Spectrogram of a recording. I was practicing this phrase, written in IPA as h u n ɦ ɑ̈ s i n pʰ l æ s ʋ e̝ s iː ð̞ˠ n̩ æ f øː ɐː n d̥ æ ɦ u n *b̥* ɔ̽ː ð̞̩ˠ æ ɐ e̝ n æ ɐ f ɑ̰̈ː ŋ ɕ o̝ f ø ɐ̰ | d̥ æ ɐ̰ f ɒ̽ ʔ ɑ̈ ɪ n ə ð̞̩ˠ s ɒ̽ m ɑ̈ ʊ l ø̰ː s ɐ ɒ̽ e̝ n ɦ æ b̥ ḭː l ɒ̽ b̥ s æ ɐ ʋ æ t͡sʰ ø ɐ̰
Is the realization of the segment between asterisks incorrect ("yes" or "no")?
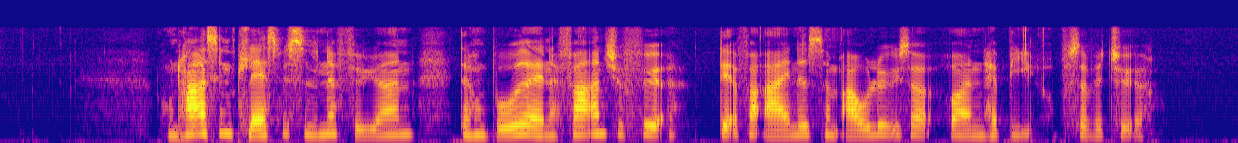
no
